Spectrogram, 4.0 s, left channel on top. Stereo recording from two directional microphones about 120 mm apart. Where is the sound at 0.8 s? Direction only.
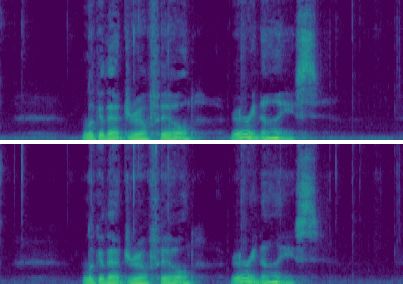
30° left (ahead or behind).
